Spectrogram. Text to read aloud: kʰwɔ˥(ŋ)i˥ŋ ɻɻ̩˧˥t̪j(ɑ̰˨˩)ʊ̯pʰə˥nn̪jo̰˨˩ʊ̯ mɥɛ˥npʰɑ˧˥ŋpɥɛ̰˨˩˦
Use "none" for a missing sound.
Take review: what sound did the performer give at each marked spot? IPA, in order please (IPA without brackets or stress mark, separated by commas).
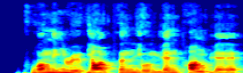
n̪, ɑ̰˨˩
